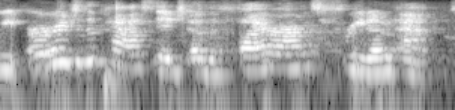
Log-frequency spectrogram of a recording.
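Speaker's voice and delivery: usual speaking voice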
